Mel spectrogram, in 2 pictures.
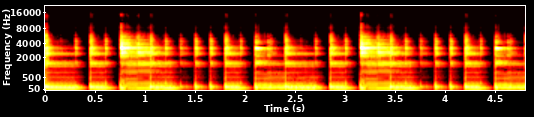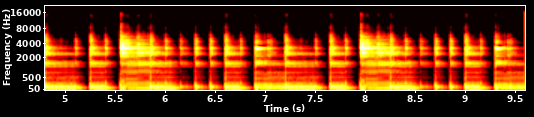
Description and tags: BL SL004 100
slapped bassline, processed with guitar rig (100 bpm)
bassline, slap, 100, electric, bass, bpm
